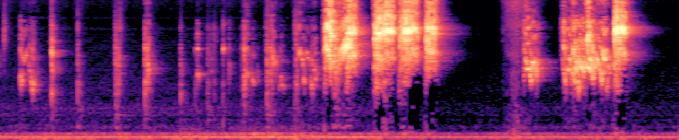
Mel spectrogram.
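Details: Pet budgerigars chirping: a few faint, soft chirps, then loud harsh scratchy squawks in short bursts, four or five close together, ending in a final rasping burst, with a low steady hum behind.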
